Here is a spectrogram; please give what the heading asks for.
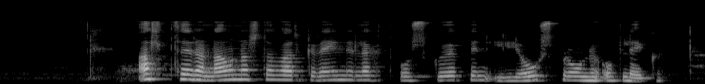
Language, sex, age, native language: Icelandic, female, 40-49, Icelandic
